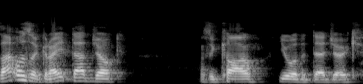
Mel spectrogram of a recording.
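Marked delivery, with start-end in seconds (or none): 0.0-1.2 put-on switches into a Scottish accent. Retelling a conversation, the speaker quotes Kyle in a Scottish accent. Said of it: "hang on, Scottish accent".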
